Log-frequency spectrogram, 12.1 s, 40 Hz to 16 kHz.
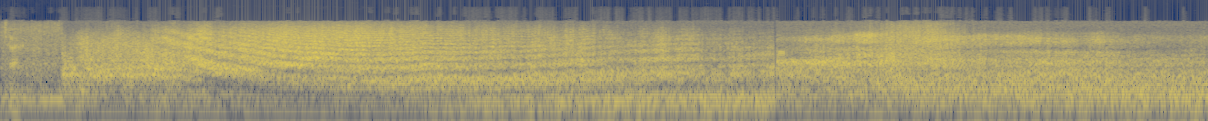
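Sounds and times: low-flying military aircraft passing: 0.1s - 12.0s.

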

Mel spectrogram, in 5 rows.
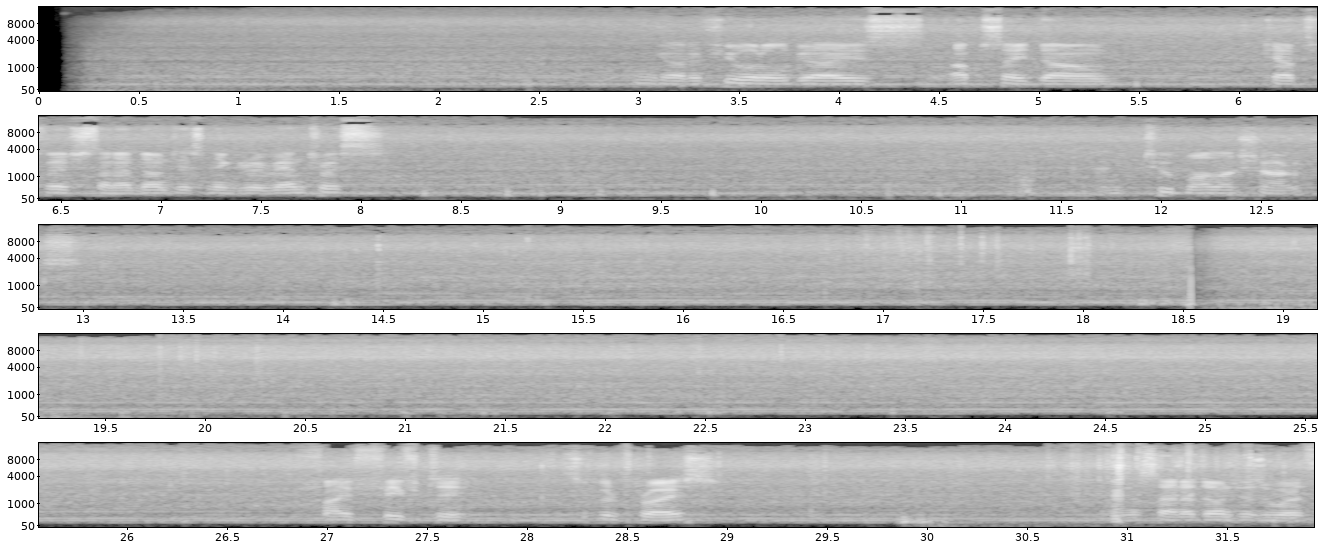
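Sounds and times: mechanical hum with hiss: 0.2s - 31.9s.

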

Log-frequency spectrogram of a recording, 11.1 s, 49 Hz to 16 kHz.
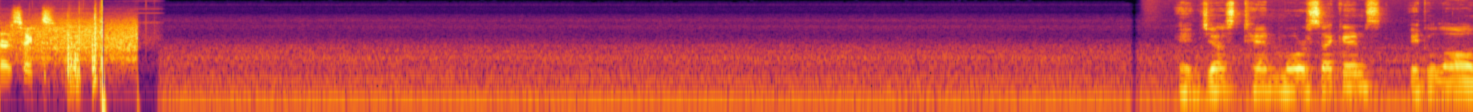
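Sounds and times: propeller plane engine droning: 1.2s - 11.0s.

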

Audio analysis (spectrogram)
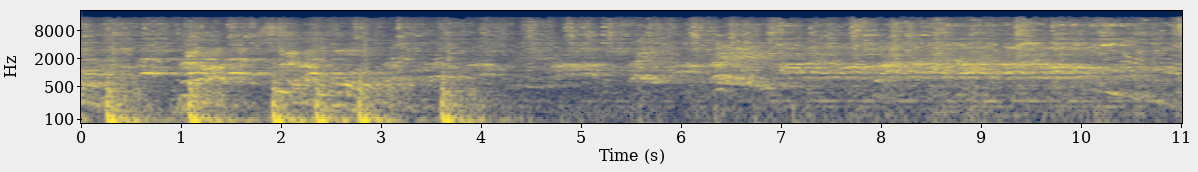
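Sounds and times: heavy drum beats: 0.0s - 4.4s
bells jingling: 0.0s - 11.0s
high-pitched singing: 0.0s - 11.0s.

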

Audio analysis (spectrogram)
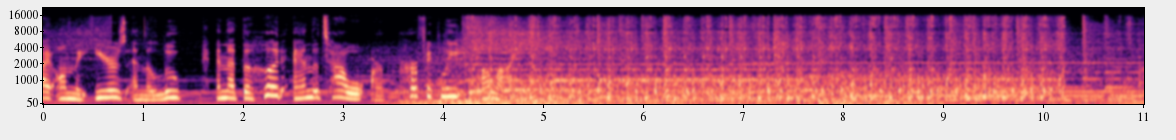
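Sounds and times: sewing machine stitching: 4.3s - 11.0s.

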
